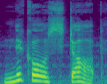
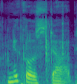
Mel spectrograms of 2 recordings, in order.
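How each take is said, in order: First: "Nickel Stop" said slowly with weight on Nickel; slow emphatic name. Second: Said in the usual way. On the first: Shown as a demonstration. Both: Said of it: "What's it called?".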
